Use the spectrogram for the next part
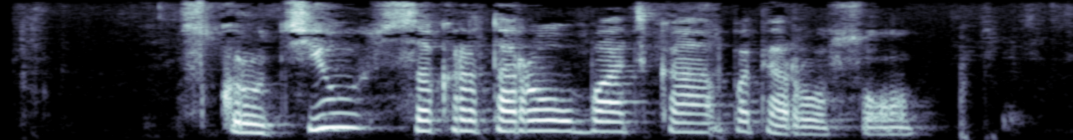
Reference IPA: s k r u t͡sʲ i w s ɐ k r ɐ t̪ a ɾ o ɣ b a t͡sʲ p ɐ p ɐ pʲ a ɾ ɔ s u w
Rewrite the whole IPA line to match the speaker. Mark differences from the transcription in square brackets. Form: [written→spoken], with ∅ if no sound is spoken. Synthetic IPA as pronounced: s k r u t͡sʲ i w s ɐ k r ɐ t̪ a ɾ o [ɣ→w] b a t͡sʲ [p→k] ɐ p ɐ pʲ a ɾ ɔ s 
